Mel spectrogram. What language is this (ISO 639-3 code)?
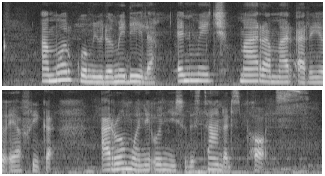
luo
